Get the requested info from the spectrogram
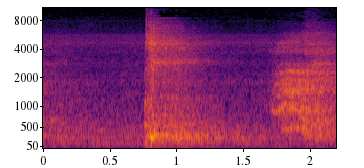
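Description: A 390 lb barbell's bumper plates strike the floor once, sharply, about a second in, as a deadlift rep is set down. Near the end the lifter lets out a forceful breath as the bar is pulled back to lockout.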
